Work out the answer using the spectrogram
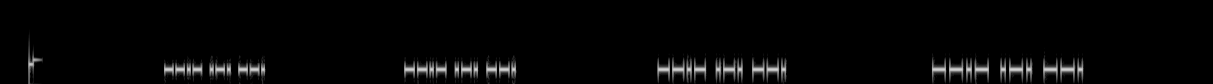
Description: Morse code, heard as a keyed tone, about 37 wpm, 700 Hz. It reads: QRG QRG QRG QRG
